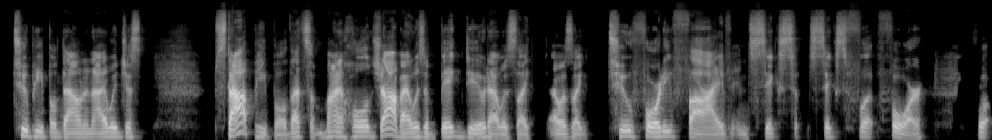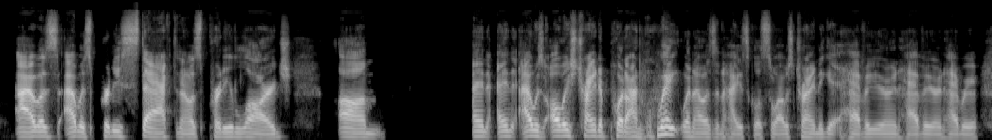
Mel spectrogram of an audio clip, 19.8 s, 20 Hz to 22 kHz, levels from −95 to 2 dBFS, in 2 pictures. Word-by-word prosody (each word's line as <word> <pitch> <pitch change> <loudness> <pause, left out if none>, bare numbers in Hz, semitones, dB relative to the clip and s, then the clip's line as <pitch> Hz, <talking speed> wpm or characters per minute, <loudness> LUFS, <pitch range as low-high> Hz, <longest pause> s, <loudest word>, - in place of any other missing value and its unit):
2 165 -3 +2
people 135 -4 -4
down 120 0 0
and 115 - -4
I 125 - +2
would 130 0 +1
just 125 0 -6 0.7
stop - - +7
people, 110 -7 -7
that's, 130 +2 0
uh, - - -7
my 115 +4 +1
whole 140 0 -1
job, 130 - +5
I 120 - +5
was 130 +1 -1
a 130 - -1
big 130 +4 -2
dude, 120 0 -1
I 105 - +2
was 100 -1 -4
like 95 - -3 0.2
I 110 - 0
was 110 0 0
like 100 -2 -4 0.2
245 135 - 0
and 100 0 -15
six - - -5
6'4". - - -4 0.5
Fou - - -3 0.2
I 130 - +9
was 140 -2 +1
I - - +5
was 135 -2 -1
pretty 145 0 -1
stacked 120 -1 +2
and 120 - -4
I - - -1
was 115 - -1
pretty 130 +1 -1
large, 120 -3 0 0.5
um 120 -5 +1 0.9
and 145 -2 -1
and 145 +1 -1
I - - +5
was 155 -4 -1
always 155 0 +3
trying 150 - +3
to 150 - +1
put - - +1
on 125 -3 0
weight 195 0 +4
when 135 -2 -2
I 120 - -2
was 115 -1 -4
in - - -13
high 105 -1 -4
school, 100 - -8
so 100 - -7
I 105 - -2
was 110 - -5
trying 125 -2 -1
to 115 - -6
get 115 - -6
heavier 115 +1 -4
and 110 -2 -7
heavier 100 0 -4
and 100 - -8
heavier, 105 -1 -4
120 Hz, 210 wpm, -25 LUFS, 110-135 Hz, 0.9 s, I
